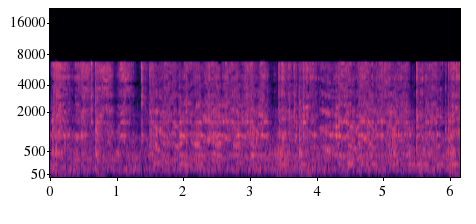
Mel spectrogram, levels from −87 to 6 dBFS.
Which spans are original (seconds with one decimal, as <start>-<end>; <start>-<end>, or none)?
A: 0.0-6.2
